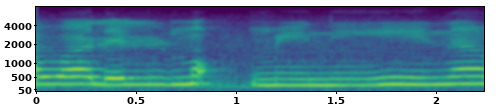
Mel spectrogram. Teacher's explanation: यहाँ पर हमज़ा साकिन है, इसके ऊपर जज़म है, तो जहाँ जहाँ पर भी हमज़ा के ऊपर जज़म होती है वहाँ झटका दिया जाता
